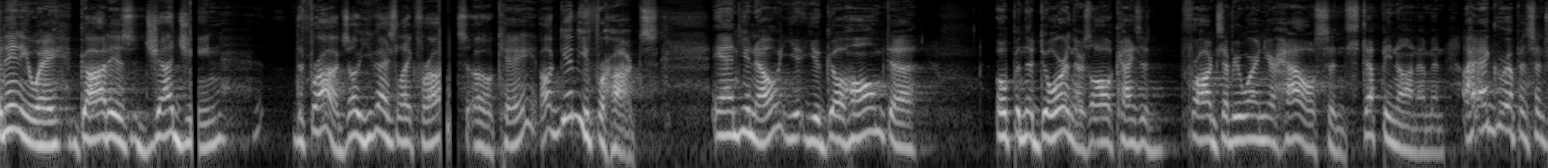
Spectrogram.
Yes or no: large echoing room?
yes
